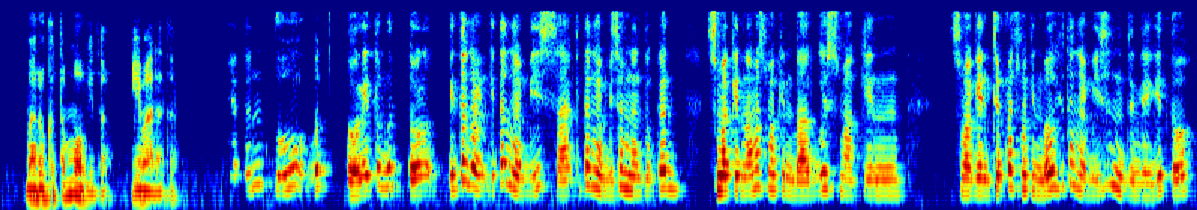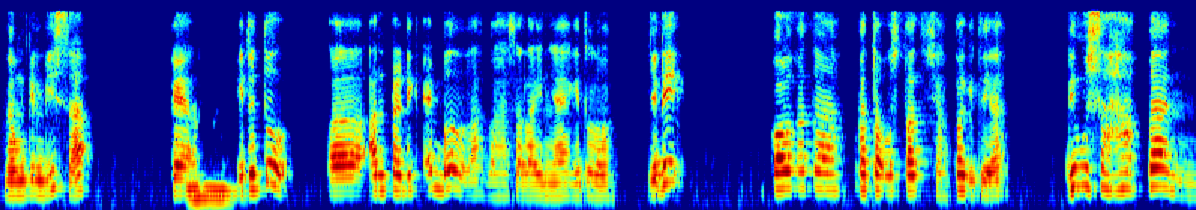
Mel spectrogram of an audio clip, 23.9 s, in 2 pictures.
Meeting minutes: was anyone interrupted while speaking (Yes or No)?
No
